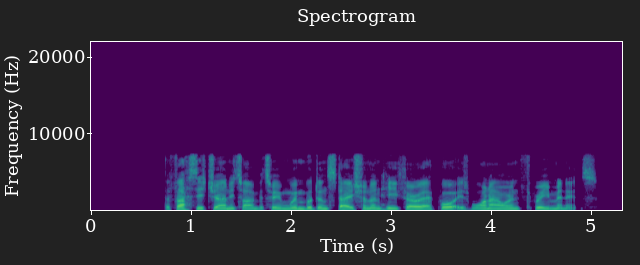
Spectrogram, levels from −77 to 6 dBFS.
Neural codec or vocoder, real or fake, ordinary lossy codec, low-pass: codec, 16 kHz, 4 kbps, FreqCodec, larger model; fake; none; 7.2 kHz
